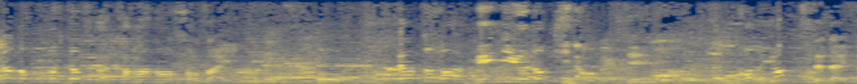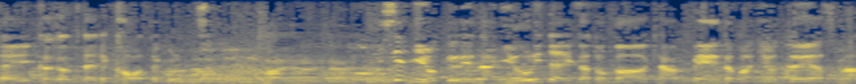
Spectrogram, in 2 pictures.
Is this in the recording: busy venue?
yes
